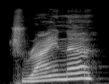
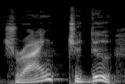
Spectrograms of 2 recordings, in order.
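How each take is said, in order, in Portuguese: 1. Trying to é reduzido a uma só palavra, tryna. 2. Trying e to são ditos como palavras separadas e completas. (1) "ele simplesmente contrai para tryna" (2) "ele não fala trying to do"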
